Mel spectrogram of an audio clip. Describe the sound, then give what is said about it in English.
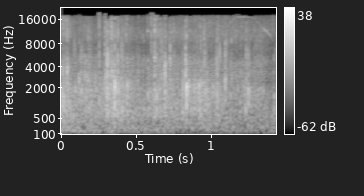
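Scattered, light applause from an audience, soft individual claps rather than a full ovation, with a few sharper claps standing out against a low crowd murmur. “I feel like a golfer with all the golf claps.”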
